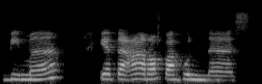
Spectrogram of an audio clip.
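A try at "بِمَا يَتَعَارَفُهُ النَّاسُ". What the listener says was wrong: bima yata'arafuhu. Dia enggak mansub ya.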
